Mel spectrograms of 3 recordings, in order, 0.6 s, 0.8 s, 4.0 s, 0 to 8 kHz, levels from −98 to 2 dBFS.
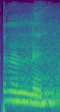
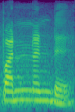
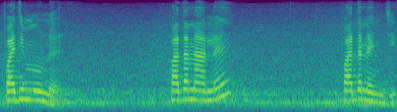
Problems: constant background noise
